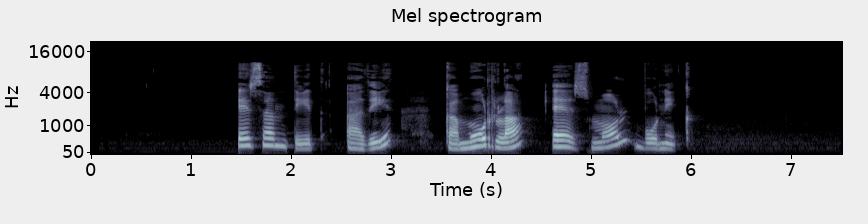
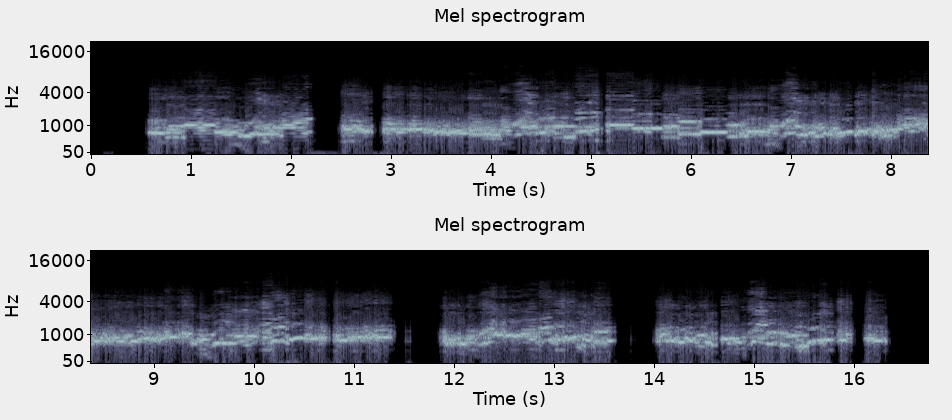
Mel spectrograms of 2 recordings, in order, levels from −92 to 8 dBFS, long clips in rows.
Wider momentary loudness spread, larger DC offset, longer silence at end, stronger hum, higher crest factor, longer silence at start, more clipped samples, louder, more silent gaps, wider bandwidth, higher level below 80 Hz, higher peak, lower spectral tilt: first, 12 LU vs 4 LU; neither; first, 1.55 s vs 0.4 s; neither; first, 22 dB vs 8 dB; first, 1.45 s vs 0.55 s; neither; about the same, -27 LUFS vs -26 LUFS; second, none vs 11.43-11.48 s, 11.59-11.82 s, 13.64-13.71 s, 13.82-13.96 s, 16.03-16.07 s; first, 11.5 kHz vs 6.4 kHz; second, -80 dBFS vs -66 dBFS; first, -8 dBFS vs -18 dBFS; about the same, -5 dB/octave vs -4.5 dB/octave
